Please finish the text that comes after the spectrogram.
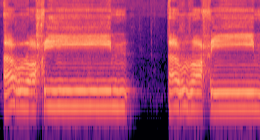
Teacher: Ayənin sonunda mimin altındakı kəsrə atılır və mimin üstündə bir sükun peyda olur və onu izhar etməliyik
